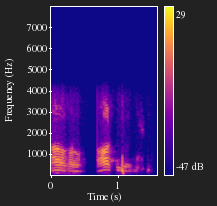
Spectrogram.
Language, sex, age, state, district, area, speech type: Odia, male, 60+, Odisha, Gajapati, rural, conversation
